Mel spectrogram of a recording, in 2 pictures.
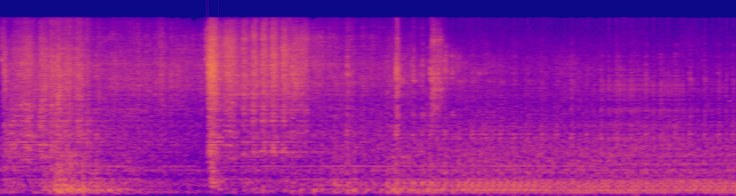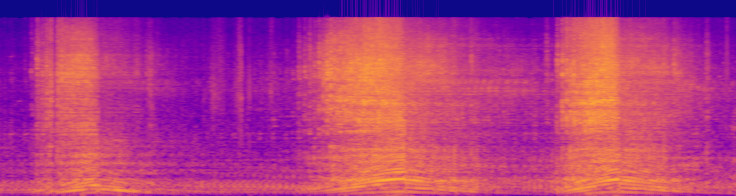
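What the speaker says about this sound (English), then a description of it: "let's start this beast up and hear the exhaust knot of this car right here" Heavily modified Suzuki Omni van in Dubai with a loud aftermarket exhaust: engine cranks and catches, settles into a rough idle, then three loud, throaty revving bursts, close up with no talk.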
